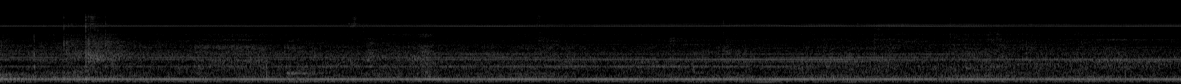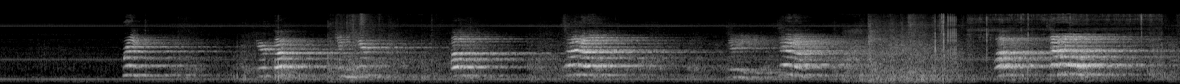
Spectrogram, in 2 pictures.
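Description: Quiet room tone with a faint steady hum, then, from a little past halfway, a dog barking over and over, about one bark a second.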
